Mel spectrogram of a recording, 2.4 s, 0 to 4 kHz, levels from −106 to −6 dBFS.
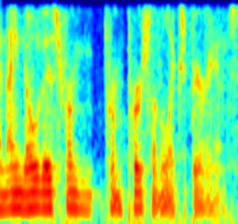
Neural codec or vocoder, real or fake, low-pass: none; real; 3.6 kHz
